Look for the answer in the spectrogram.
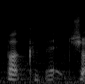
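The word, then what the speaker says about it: Butkovich: So we just had the murder of John Bukovich. Am I saying that correctly? – Bukovich, I'm pretty sure.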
